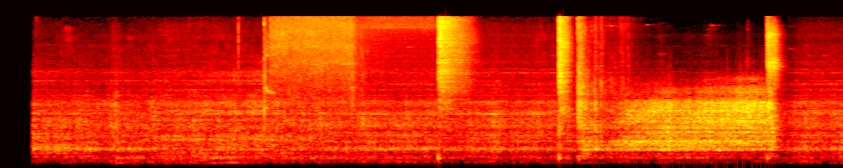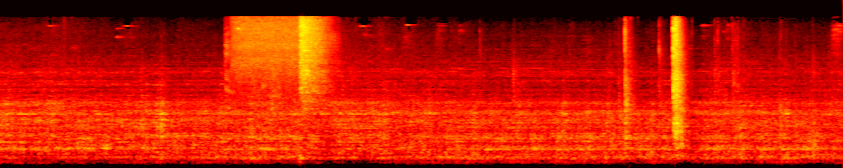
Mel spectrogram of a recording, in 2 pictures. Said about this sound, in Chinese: 音频六：列车的厕所。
